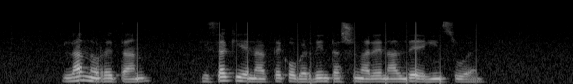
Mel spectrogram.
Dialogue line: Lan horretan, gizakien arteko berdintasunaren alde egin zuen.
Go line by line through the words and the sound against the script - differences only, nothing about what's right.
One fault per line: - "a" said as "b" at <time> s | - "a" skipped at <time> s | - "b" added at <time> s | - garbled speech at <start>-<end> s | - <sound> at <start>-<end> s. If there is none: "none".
none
